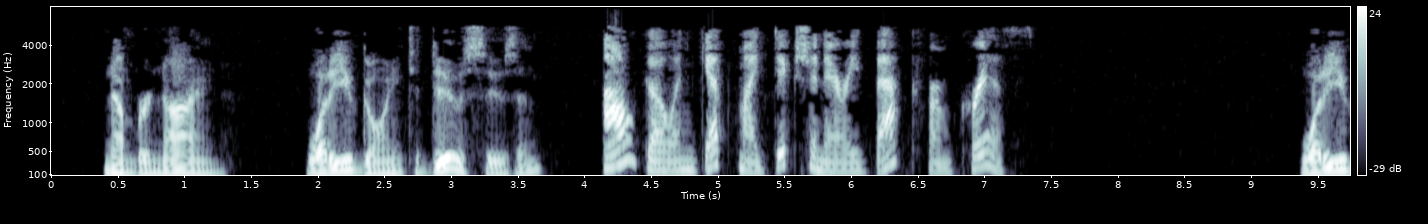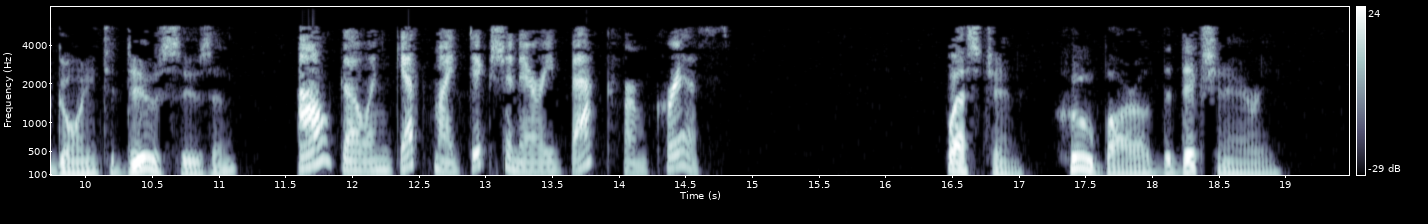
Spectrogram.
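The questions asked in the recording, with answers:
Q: Who borrowed the dictionary?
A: Chris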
